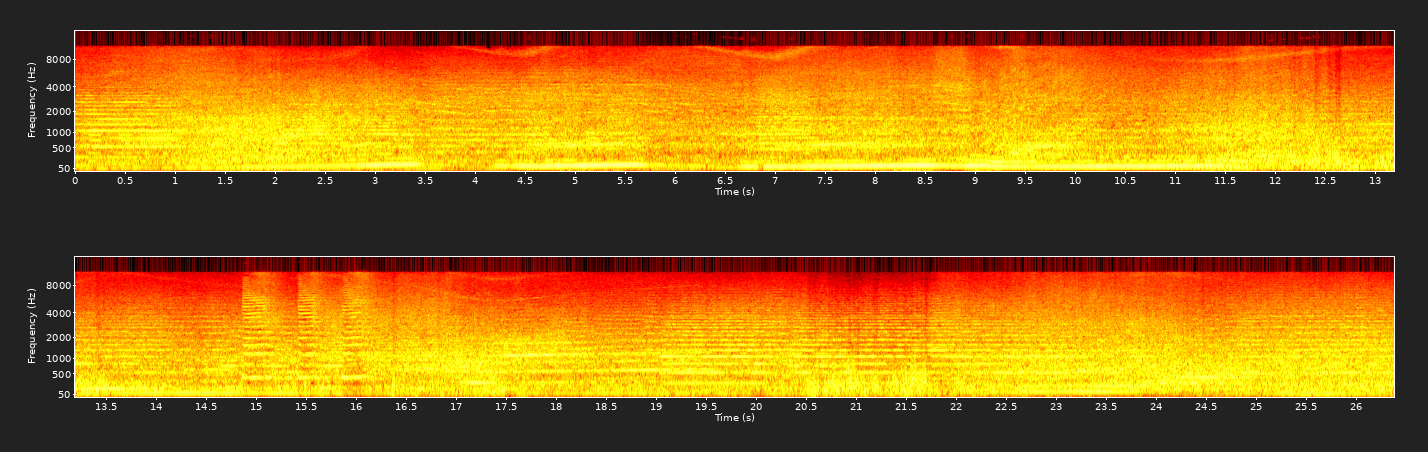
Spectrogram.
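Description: A convoy of tow trucks and a heavy truck pulling a low-loader trailer drive past, their engines running with a deep rumble that is strongest in the first half. Horns sound repeatedly in long steady tones through most of the stretch, and a short burst of sharp clicks comes about fifteen seconds in.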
